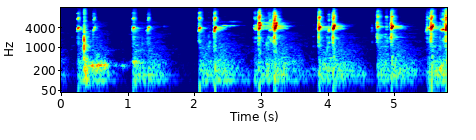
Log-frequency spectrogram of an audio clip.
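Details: Hungry lovebird chicks begging: sharp, scratchy high chirps in short bursts, repeated roughly once a second, with louder, harsher double and triple notes toward the end. No other clear sounds.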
